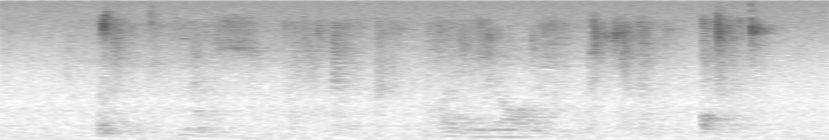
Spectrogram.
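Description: Quiet, indistinct voices, with short hissing sounds about half a second in and again near the end.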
